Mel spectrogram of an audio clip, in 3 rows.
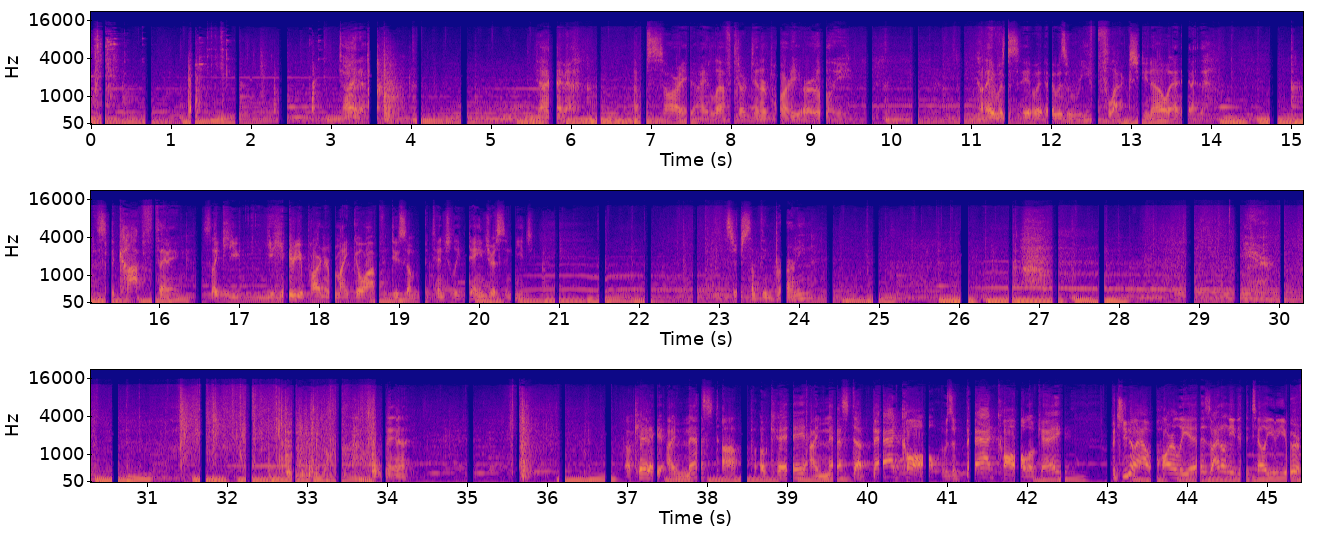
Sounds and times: Music: 0.0 - 45.4
Speech: 3.1 - 3.5, 5.6 - 6.2, 6.8 - 9.5, 11.1 - 14.0, 15.2 - 20.7, 23.1 - 24.2, 34.0 - 34.3, 37.0 - 42.5, 43.1 - 45.4.

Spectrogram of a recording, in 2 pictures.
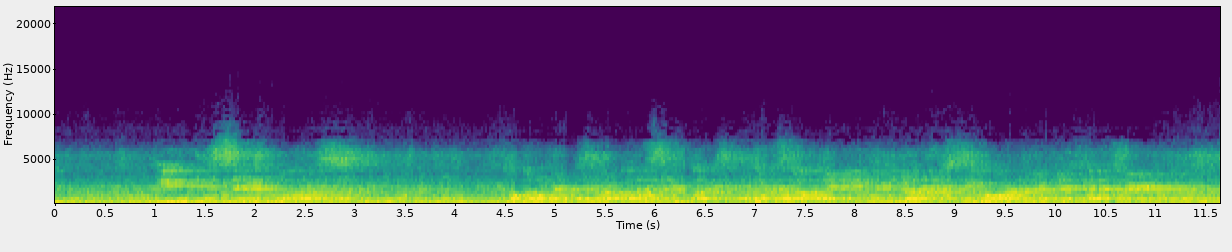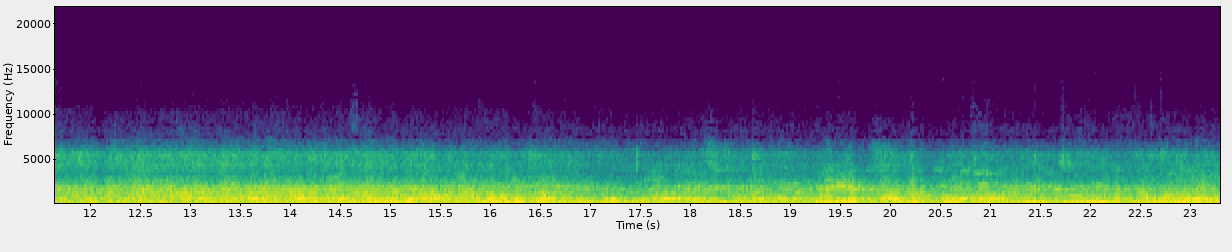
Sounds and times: Speech: 1.0 - 23.3.

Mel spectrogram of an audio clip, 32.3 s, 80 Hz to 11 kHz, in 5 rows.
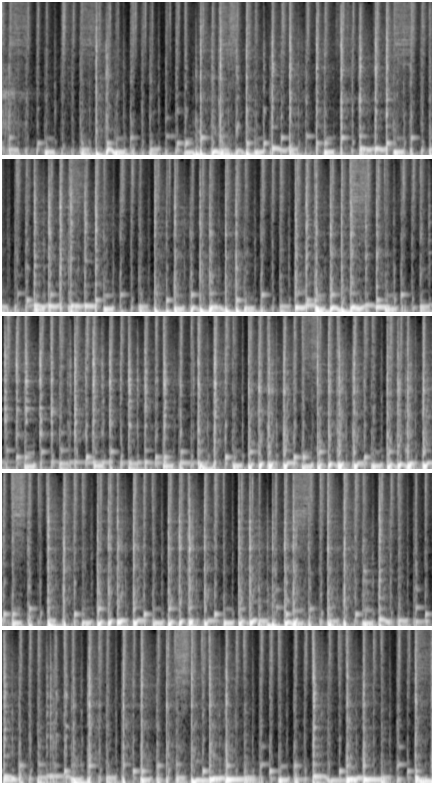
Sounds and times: Afrobeat: 0.0 - 32.2.

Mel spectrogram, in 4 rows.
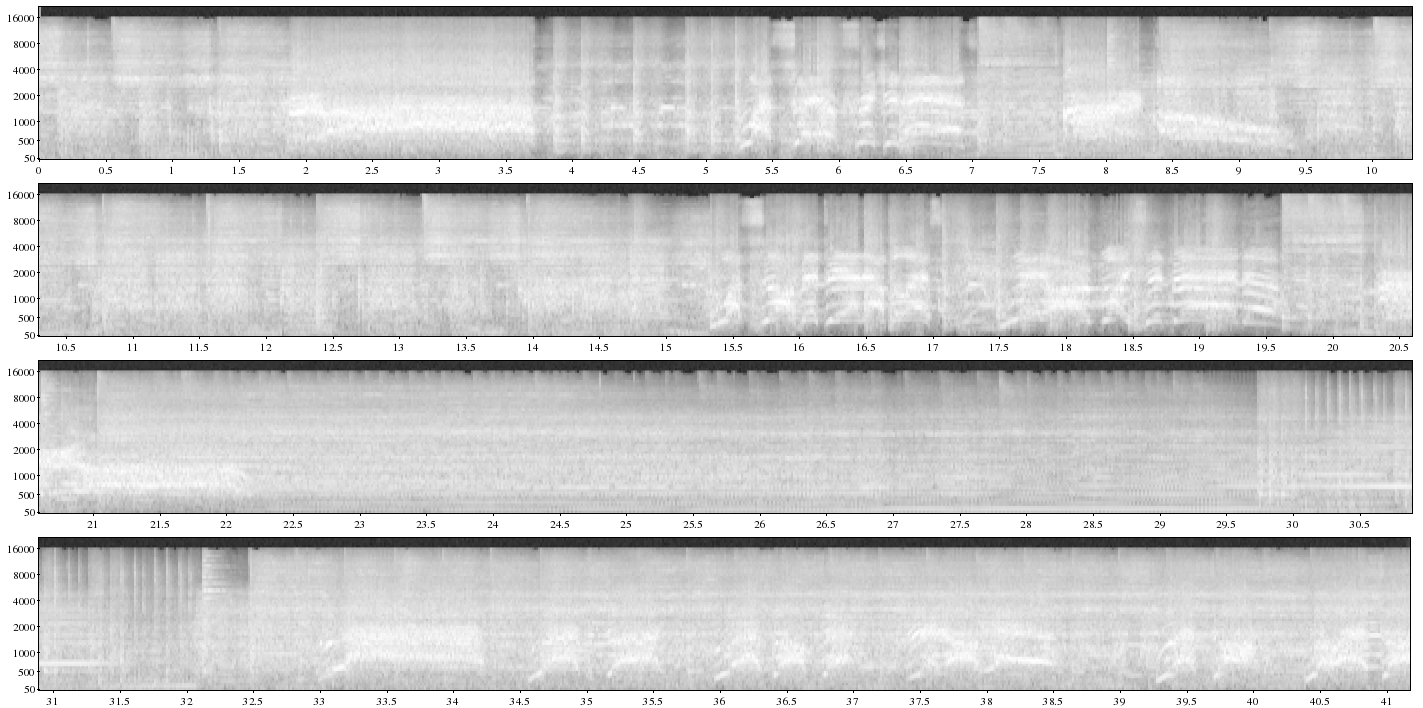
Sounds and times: Music: 0.0 - 41.1
Speech: 3.8 - 7.0, 15.2 - 19.7.

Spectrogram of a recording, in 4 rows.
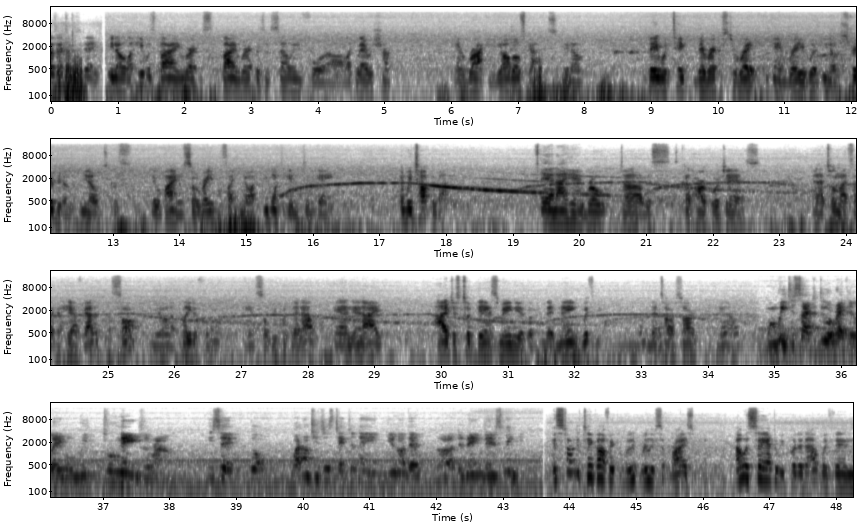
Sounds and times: Speech: 0.0 - 5.1, 6.1 - 8.0, 9.0 - 16.3, 17.3 - 18.1, 19.4 - 22.7, 23.5 - 29.2, 29.9 - 32.4, 33.0 - 38.0, 38.6 - 45.9, 46.5 - 48.2
Emergency vehicle: 6.9 - 7.7, 8.3 - 43.7.

